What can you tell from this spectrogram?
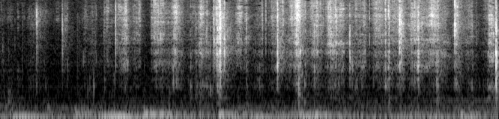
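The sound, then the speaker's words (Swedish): Paper crinkles and rustles as a folded white note is opened on camera, a run of soft, crisp crackles with a few sharper snaps, continuing steadily for a few seconds with no voices. “Den öppnas verkligen tydligt i kameran.”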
